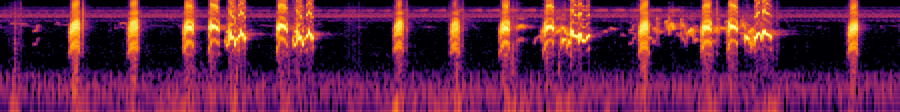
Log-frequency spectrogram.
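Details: Sooty-headed bulbul song meant to make other bulbuls respond: spaced sharp chirps with tumbling bubbly phrases between them, busiest in the middle.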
